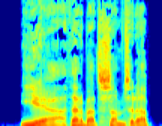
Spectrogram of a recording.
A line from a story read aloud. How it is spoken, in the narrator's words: Garfield growled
